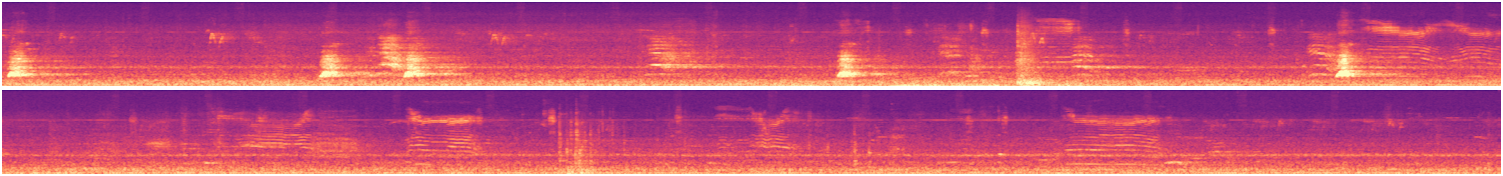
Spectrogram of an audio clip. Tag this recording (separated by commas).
Bark, pets, Animal, Dog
